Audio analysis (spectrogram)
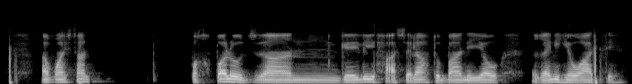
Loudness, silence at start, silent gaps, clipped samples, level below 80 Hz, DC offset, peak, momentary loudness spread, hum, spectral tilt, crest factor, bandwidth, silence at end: -20 LUFS; 0.1 s; 1.23-1.46 s, 1.61-1.90 s; under 0.1%; -46 dBFS; under 0.1%; -2 dBFS; 9 LU; none; -10 dB/octave; 18 dB; 5.4 kHz; 0.1 s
